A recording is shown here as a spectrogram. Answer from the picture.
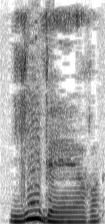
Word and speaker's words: l'hiver: La deuxième saison, c'est l'hiver. Et le H qu'on n'entend pas.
